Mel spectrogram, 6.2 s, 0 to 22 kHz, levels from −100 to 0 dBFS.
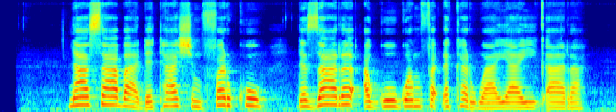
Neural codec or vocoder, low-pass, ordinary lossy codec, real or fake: none; none; none; real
